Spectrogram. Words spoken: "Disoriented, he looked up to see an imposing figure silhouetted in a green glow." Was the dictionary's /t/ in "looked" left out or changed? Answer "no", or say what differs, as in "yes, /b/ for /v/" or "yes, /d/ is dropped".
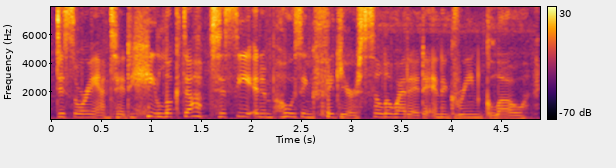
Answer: no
